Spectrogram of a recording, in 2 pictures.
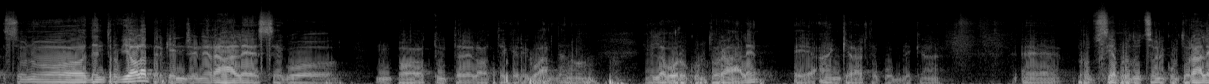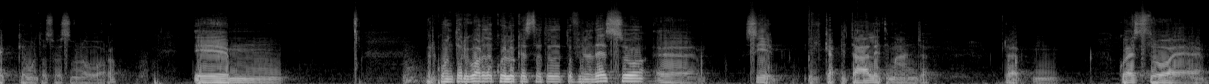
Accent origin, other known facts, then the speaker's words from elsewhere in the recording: Milan, Lombardy, Italy; vengo da Milano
